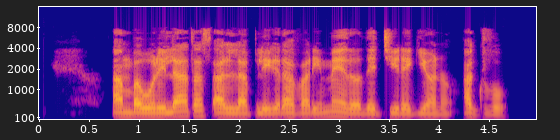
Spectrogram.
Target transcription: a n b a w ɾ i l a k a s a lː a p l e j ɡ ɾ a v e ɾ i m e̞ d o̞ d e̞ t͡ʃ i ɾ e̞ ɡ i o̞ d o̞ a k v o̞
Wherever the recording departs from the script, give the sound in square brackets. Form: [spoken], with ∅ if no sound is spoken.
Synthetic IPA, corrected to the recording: a [m] b a w ɾ i l a [t] a s a lː a p l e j ɡ ɾ a v [a] ɾ i m e̞ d o̞ d e̞ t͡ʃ i ɾ e̞ ɡ i o̞ [n] o̞ a k v o̞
